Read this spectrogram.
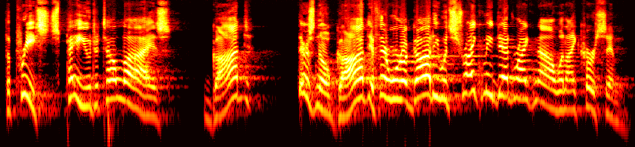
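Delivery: high, loud, cutting jeer; cutting cry. A narrator's reading. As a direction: hurl taunts at the crowd like blades. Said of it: "In a cutting voice, he cried out".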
